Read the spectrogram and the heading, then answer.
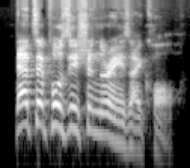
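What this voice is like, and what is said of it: Convincing Russian accent. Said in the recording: “He's quite convincing. ... As a Russian. It's a great accent.”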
